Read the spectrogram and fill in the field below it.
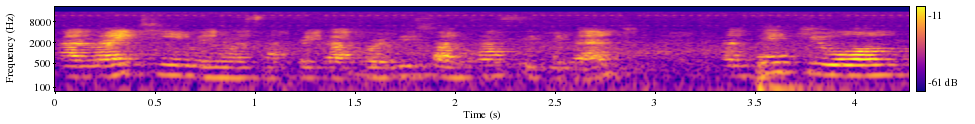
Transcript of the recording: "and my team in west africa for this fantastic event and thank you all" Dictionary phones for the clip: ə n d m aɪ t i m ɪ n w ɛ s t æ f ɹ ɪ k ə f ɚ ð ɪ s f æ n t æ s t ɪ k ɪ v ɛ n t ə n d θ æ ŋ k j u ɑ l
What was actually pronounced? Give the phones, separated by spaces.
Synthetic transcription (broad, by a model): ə n m aɪ t i m ɪ n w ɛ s æ f ɹ ɪ k ə f ɚ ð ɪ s f æ n t æ s t ɪ k ɪ v ɛ n t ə n θ æ ŋ k j u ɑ l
